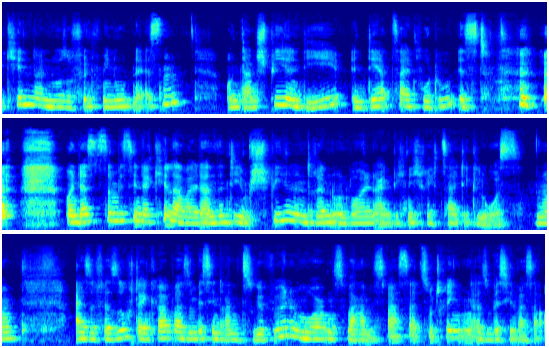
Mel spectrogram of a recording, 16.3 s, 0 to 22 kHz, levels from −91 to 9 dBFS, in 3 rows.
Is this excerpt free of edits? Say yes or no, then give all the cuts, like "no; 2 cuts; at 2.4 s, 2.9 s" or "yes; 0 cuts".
yes; 0 cuts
